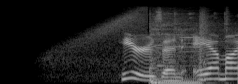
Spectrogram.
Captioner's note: swoosh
